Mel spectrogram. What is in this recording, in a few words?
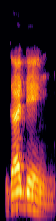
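"gading", Malay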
